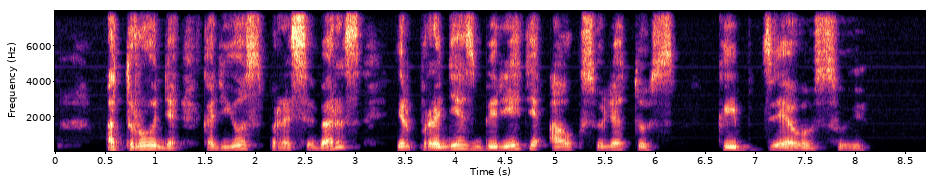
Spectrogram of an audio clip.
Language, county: Lithuanian, Panevėžys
